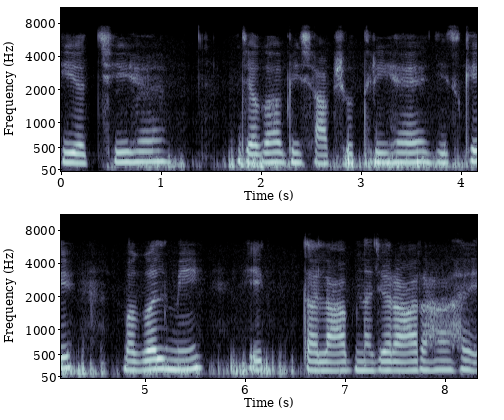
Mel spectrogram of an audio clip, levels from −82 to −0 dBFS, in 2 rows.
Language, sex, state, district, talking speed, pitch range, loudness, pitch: Hindi, female, Chhattisgarh, Raigarh, 120 wpm, 180-200 Hz, -18 LUFS, 190 Hz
